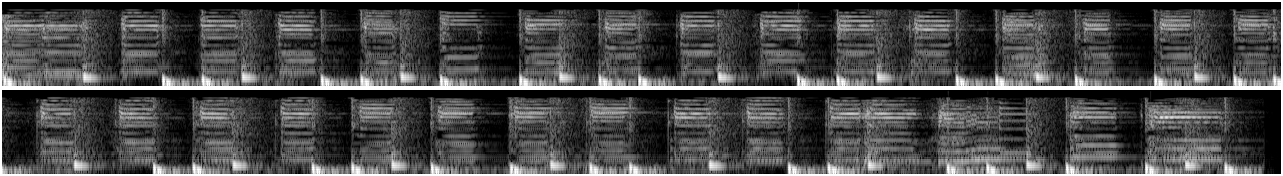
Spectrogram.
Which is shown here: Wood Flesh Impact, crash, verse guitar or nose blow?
verse guitar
